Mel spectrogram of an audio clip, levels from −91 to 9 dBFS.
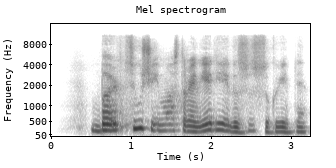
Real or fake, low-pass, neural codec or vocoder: fake; 10.8 kHz; codec, 16 kHz in and 24 kHz out, 0.9 kbps, LongCat-Audio-Codec, fine tuned four codebook decoder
